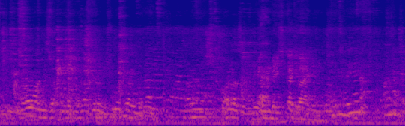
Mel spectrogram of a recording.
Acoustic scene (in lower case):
restaurant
